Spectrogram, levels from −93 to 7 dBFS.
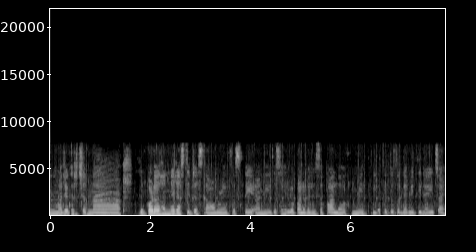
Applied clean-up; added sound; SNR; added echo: neural mask model RNNoise.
